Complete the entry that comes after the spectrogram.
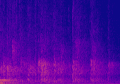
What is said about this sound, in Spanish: Dele palmas al Señor de la Gloria.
